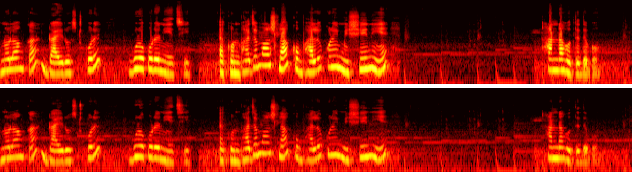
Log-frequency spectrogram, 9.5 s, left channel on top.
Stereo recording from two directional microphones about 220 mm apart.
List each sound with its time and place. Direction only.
0.0 s a woman's voice: 15° left (ahead or behind)
8.1 s speech: 20° left (ahead or behind)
